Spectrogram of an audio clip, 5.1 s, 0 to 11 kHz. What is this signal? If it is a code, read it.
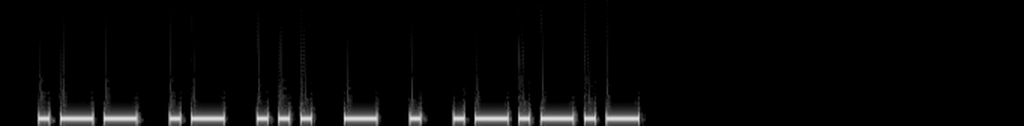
Morse code, heard as a keyed tone, about 22 wpm, 700 Hz. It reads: WASTE.
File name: practice / 22wpm / Sentences with 3-Word Phrases - 22wpm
